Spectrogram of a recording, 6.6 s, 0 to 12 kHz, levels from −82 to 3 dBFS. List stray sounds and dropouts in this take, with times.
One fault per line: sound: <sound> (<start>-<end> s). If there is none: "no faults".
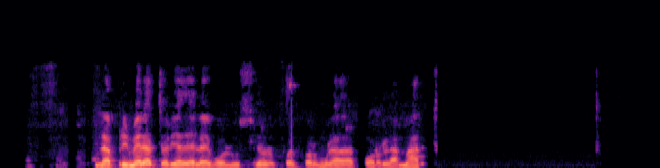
no faults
